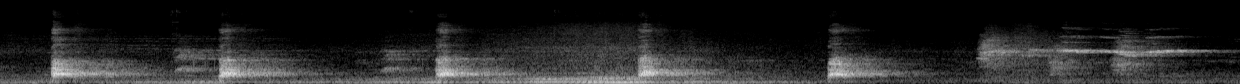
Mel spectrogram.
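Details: Angry pit bull barking: five loud, sharp barks spaced about two seconds apart, then higher, drawn-out whining cries near the end.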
